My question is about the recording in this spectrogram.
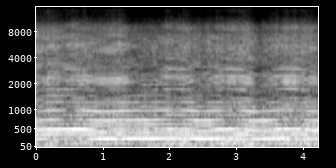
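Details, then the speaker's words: Two-stroke snowmobile after power valve cleaning fixed high-rpm bogging: strong clean rising scream at full throttle, pulling smoothly with no bog or stumble; night-and-day improvement, running healthy. "Honestly, a night and day difference. I'm sure you guys can even tell from the past videos to now how much better this thing is running."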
